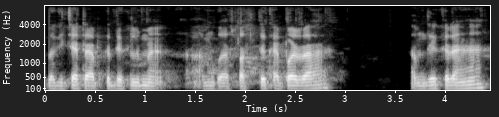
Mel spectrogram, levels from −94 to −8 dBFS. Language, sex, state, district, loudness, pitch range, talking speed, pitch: Hindi, male, Bihar, Samastipur, -19 LUFS, 105-115 Hz, 215 wpm, 110 Hz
